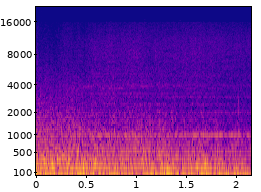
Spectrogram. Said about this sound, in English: Laylee heard the deafening crack of thunder.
